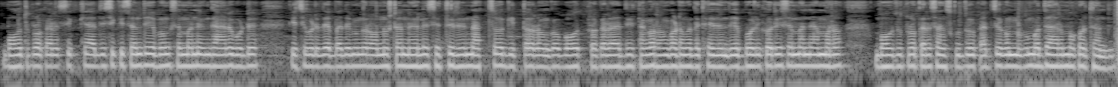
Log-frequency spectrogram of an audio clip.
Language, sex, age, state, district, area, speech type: Odia, male, 18-30, Odisha, Nayagarh, rural, spontaneous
